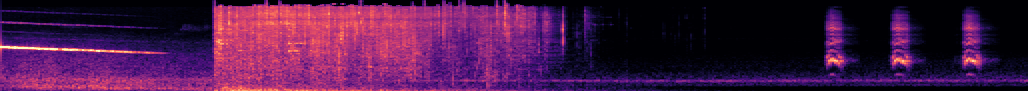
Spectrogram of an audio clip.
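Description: A bomb explodes on a target bunker: a falling whistle, then a loud broad blast whose rumble fades over a few seconds, and a low hum is left. Three harsh crow caws follow near the end.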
